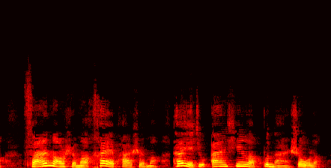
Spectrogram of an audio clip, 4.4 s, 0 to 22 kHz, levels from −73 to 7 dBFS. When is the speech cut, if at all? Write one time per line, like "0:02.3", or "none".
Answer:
0:02.3
0:03.5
